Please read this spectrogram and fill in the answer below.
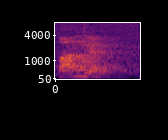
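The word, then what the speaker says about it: Gbarnga: So as you see how it's spelled, it's pronounced Banga. So the Gabangas, I know I've heard it many times, it's Banga.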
